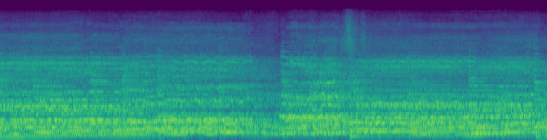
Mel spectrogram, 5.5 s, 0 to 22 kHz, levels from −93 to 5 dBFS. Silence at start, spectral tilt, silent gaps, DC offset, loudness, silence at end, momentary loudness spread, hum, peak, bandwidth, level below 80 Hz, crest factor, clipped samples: 0 s; -6 dB/octave; none; under 0.1%; -17 LUFS; 0 s; 2 LU; none; -4 dBFS; 13.5 kHz; -54 dBFS; 12 dB; under 0.1%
